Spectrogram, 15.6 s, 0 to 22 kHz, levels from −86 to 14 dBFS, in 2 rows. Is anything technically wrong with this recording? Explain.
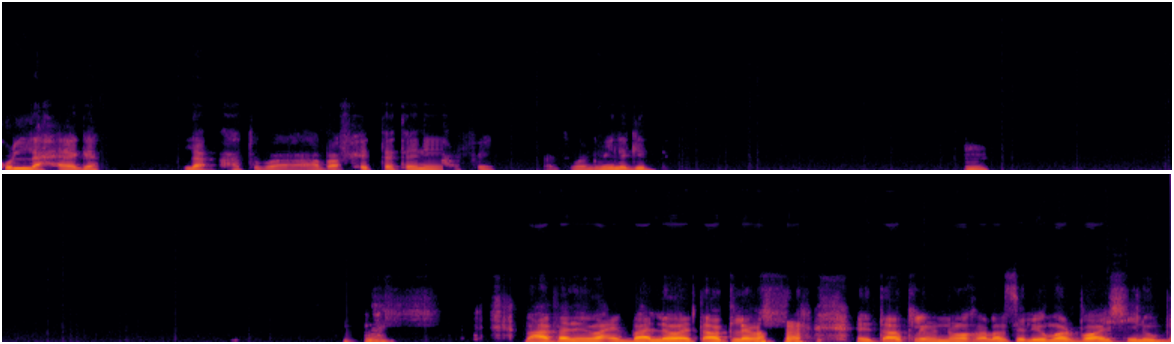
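Yes, the speech has two kinds of network dropout. Burst of packet loss occurs at 0.77–0.87 s, 2.84–2.96 s and 10.10–10.20 s. Each time, 80 to 100 ms of signal never arrives. The receiver stretches and fades the last sound into a buzz or hiss, then jumps ahead. On a spectrogram this shows as smeared, decaying harmonics followed by a hard restart, and in the waveform as a fading envelope.

Short concealed packet loss occurs at 1.89–1.92 s, 11.12–11.16 s and 13.74–13.78 s. Each time about 20 ms is lost and patched by extrapolating the previous sound before it blends back. It is heard as a brief smear or wobble. It appears as a thin vertical blur on the spectrogram and a slightly flattened waveform stretch.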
